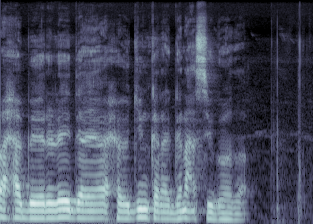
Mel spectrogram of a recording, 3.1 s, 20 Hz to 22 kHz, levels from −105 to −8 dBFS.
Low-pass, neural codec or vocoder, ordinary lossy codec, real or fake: none; none; none; real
